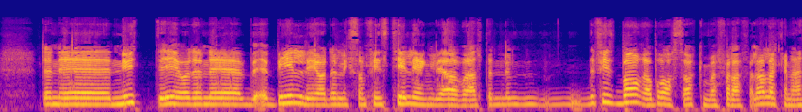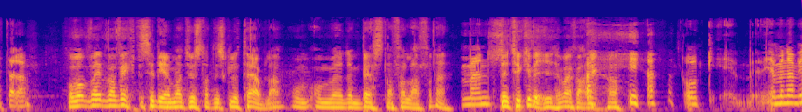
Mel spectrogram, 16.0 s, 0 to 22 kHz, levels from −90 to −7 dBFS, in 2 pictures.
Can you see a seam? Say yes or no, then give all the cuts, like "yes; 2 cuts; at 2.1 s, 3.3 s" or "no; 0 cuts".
yes; 3 cuts; at 11.1 s, 12.6 s, 14.8 s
